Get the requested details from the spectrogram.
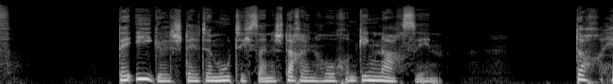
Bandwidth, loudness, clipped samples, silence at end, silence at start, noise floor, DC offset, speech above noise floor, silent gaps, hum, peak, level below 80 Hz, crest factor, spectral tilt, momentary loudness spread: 16.5 kHz; -19 LUFS; under 0.1%; 0 s; 0 s; -68 dBFS; under 0.1%; 50 dB; none; none; -4 dBFS; -48 dBFS; 16 dB; -5 dB/octave; 10 LU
